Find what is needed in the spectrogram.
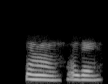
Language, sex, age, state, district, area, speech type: Malayalam, female, 30-45, Kerala, Palakkad, rural, conversation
